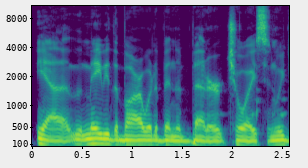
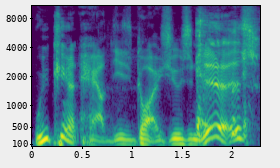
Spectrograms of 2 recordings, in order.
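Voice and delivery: mocking the company; slower than usual. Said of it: "It's like".

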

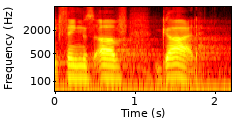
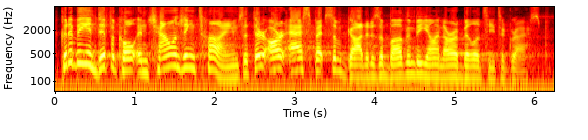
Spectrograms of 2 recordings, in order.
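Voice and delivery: ordinary delivery

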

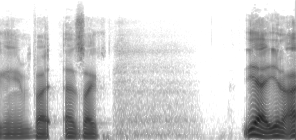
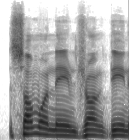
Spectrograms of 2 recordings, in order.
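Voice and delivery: normal talking voice

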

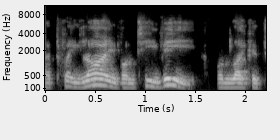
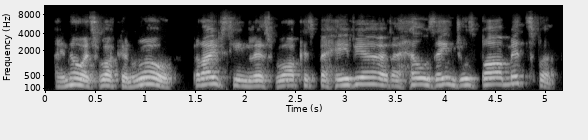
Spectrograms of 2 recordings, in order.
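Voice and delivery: higher put-on duck voice, louder and dry; wry Howard voice; 6 semitones higher, 3 dB louder than usual. Howard, smoking after fleeing the fire, in a dry, higher duck voice. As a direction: let the duck grumble about the wild party. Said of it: "And he says".

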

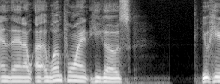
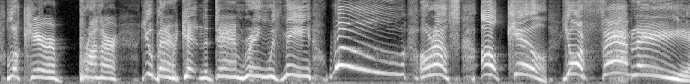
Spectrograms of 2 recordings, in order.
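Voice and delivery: hammed-up wrestler; 12 semitones higher, slower than usual. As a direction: bellow it like a pro wrestler promo. Wrestler threatens on mic.

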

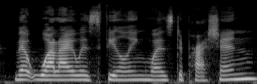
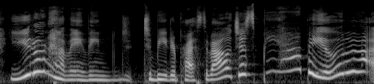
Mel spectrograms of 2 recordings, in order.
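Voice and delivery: much higher, breezy know-it-all; mock cheery dismissal; 6 semitones higher than usual. She mocks friends who say just be happy, high breezy. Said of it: "they're like".

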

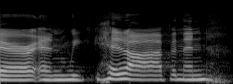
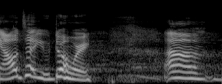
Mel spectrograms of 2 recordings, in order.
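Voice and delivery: normal talking voice

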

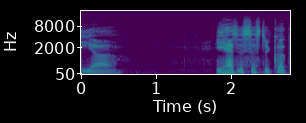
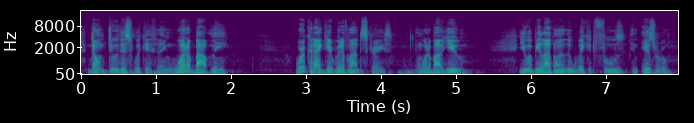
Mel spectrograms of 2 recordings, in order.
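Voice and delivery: scripture reading; 2 semitones lower, 5 dB quieter than usual. Acted.

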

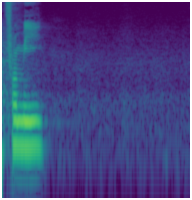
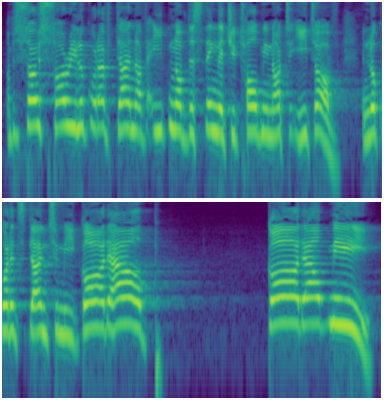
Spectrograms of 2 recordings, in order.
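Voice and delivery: much higher, louder pleading cry; repentant cry; 13 semitones higher, 9 dB louder than usual. Acted. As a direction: cry out to God like a guilty child. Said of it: "they said".

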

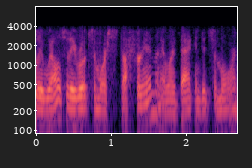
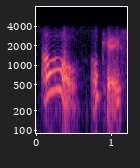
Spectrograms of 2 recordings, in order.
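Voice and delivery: surprised; 4 dB louder, much slower than usual. Retold or imitated. Reacting to producers' instruction.

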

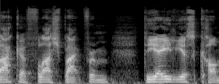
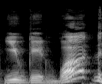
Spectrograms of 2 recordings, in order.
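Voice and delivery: lower-pitched mock indignation; Luke Cage; 5 semitones lower, slower than usual. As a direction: drop the voice, question incredulously. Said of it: "Luke Cage is like".

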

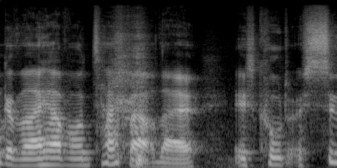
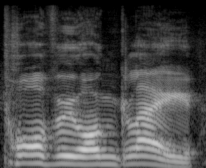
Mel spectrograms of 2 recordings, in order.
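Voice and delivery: mock tourist; 7 dB louder, much slower than usual. Mocking tourists abroad.

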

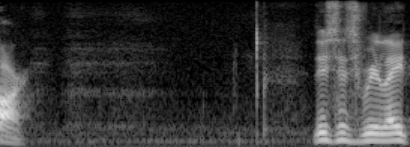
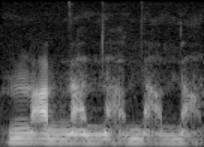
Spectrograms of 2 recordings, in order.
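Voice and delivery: low soft eating nom noms; 6 semitones lower, 9 dB quieter than usual. Pretend. Mock eating noises.

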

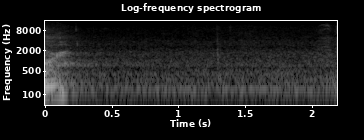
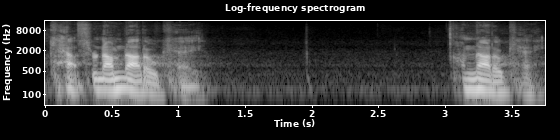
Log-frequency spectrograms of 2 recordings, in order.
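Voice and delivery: quiet confession; 3 semitones lower, 5 dB quieter than usual. Retold or imitated. Confessing to wife.

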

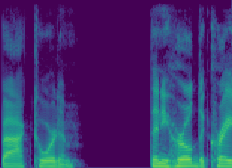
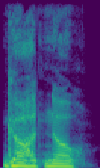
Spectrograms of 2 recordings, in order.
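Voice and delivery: gasped; 6 dB louder than usual. A narrator's reading. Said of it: "Iberico gasped".

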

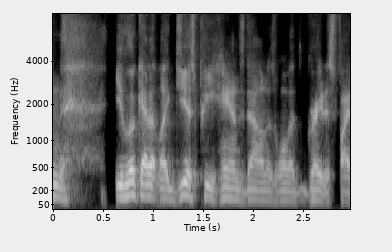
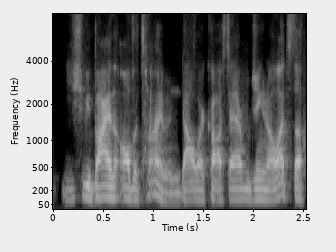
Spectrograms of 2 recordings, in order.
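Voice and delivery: usual speaking voice

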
